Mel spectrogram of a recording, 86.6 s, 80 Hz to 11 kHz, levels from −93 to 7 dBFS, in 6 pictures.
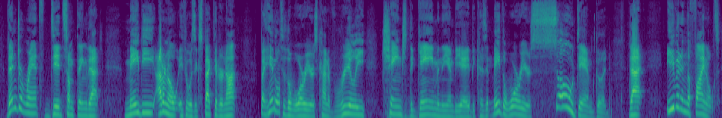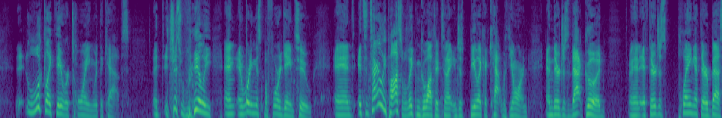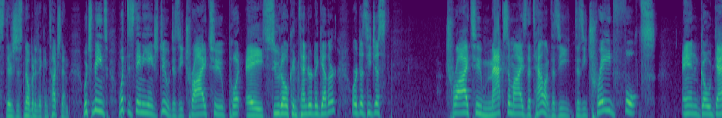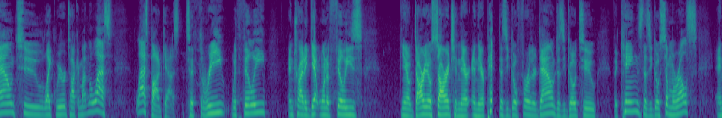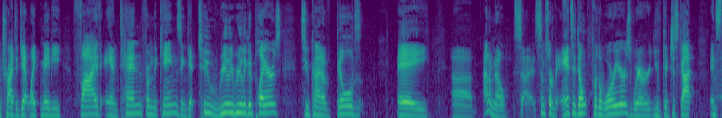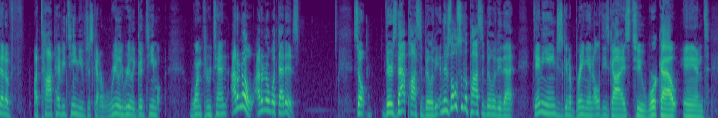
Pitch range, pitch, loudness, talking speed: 140-185 Hz, 160 Hz, -28 LUFS, 190 wpm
